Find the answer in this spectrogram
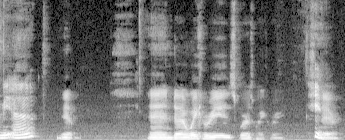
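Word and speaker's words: Waikerie: discussion last night and it's definitely pronounced wakery oh yes one of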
